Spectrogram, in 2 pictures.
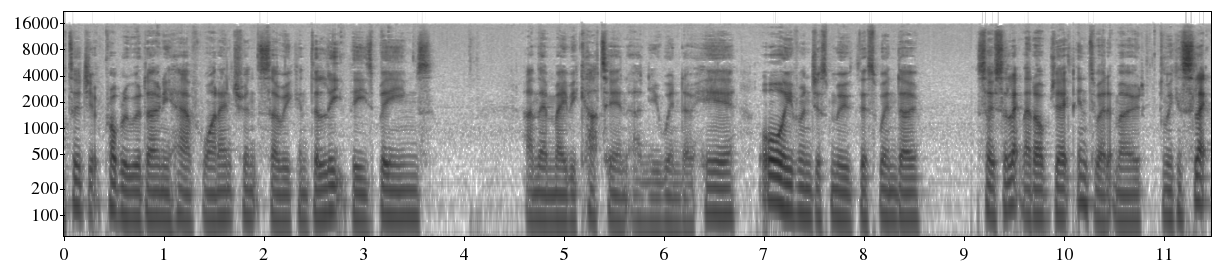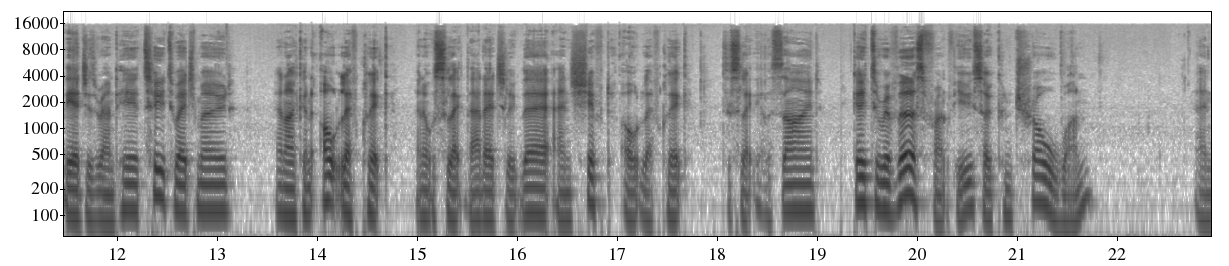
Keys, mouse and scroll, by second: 1.8 click, 2.6 shift+click, 3.1 shift+click, 3.9 Delete, 9.0 click, 10.8 alt+drag, 10.8 ctrl+z, 12.1 2, 12.9 click, 13.8 alt+click, 16.9 alt+shift+click, 21.3 ctrl+KP_1, 22.8 g.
